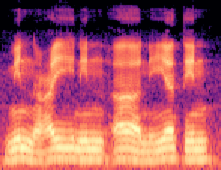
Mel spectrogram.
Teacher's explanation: نون ساکن اس کے بعد عین، یہاں بھی اظہار ہوگا، نون ساکن کو ظاہر کر کے بلا گنہ جلد پڑھیں گے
